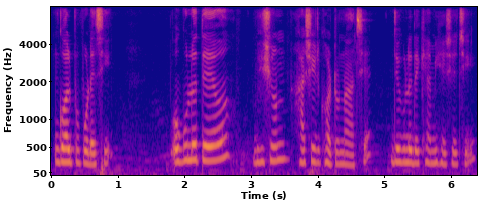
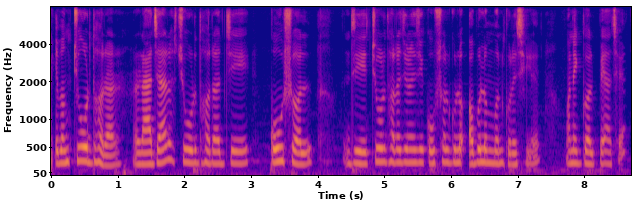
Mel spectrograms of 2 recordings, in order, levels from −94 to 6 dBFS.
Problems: constant background noise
